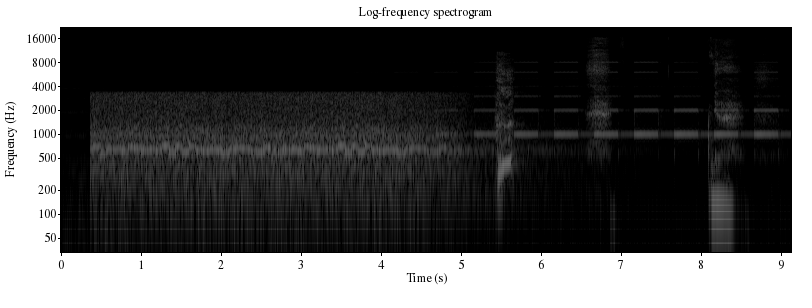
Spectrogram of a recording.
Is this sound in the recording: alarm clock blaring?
yes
